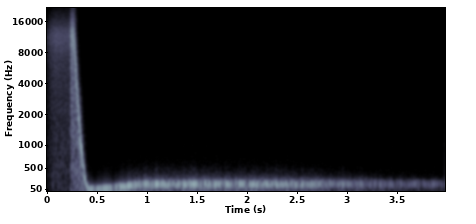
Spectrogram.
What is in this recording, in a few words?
Super Bass Station, Filtered Noise; noise hiss crackle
